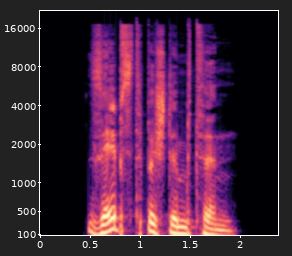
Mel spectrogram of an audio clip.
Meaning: inflection of selbstbestimmt: 1. strong genitive masculine/neuter singular 2. weak/mixed genitive/dative all-gender singular 3. strong/weak/mixed accusative masculine singular 4. strong dative plural
- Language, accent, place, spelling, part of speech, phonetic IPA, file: German, Germany, Berlin, selbstbestimmten, adjective, [ˈzɛlpstbəˌʃtɪmtn̩], De-selbstbestimmten.ogg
